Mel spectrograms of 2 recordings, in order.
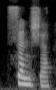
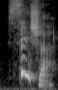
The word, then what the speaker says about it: censure: I learnt how to pronounce Censure. Censure.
